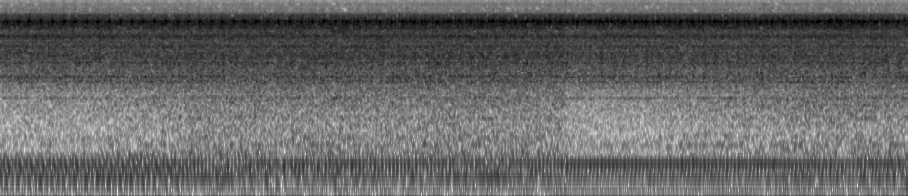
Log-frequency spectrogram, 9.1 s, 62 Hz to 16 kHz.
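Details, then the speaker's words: 2004 Jeep Wrangler TJ Rubicon after a heat-soak fix (fuel rail heat shield kit, six new injectors and O-rings, cleaned throttle body), started to check for fuel rail leaks: a steady, low, even idle with no misses, ticks or knocks. Normal idle. "so we're gonna see if the fuel rail leaks this time I'm going to start it up"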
